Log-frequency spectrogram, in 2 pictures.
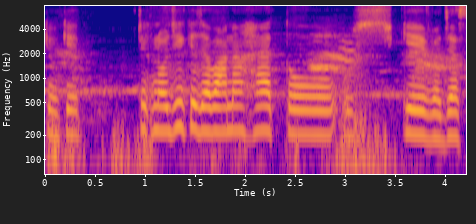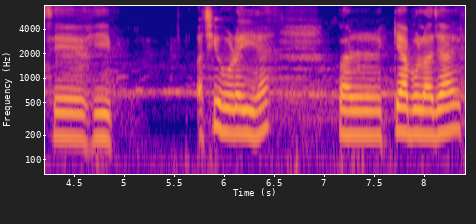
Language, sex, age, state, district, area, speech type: Urdu, female, 30-45, Bihar, Khagaria, rural, spontaneous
